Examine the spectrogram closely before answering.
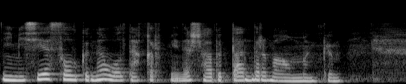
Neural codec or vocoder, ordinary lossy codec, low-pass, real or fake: none; none; 7.2 kHz; real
